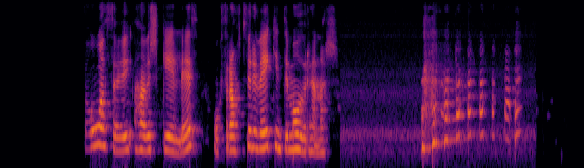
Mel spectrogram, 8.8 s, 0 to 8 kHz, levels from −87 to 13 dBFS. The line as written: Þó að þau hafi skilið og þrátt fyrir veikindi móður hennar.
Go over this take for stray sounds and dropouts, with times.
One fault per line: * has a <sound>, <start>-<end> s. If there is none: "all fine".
* has a laugh, 6.3-7.9 s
